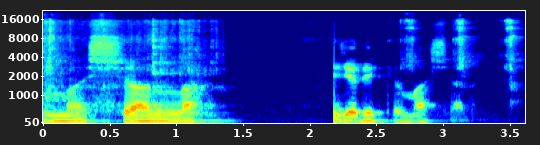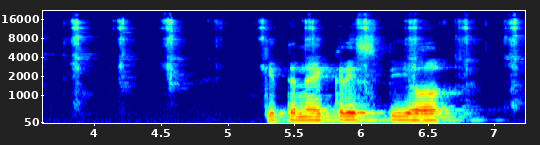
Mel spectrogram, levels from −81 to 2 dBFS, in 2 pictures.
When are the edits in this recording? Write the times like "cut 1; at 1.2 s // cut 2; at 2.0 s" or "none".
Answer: cut 1; at 2.2 s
